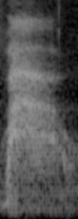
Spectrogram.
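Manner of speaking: hushed, breathy-quiet awe; awed whisper. Retold or imitated. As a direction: drop to a near-whisper, awestruck. Acted awe at the pyramids.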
